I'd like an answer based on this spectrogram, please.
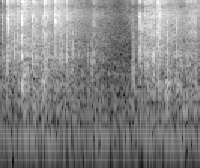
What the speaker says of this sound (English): I'm just going to grab some scissors and cut this open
